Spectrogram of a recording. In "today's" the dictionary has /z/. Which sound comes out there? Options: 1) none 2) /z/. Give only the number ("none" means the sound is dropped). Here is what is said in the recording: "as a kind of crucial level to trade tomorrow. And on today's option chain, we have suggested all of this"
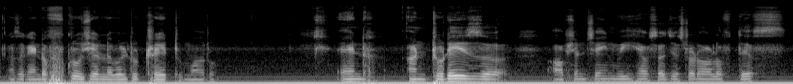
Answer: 2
